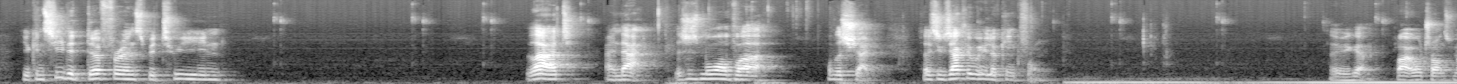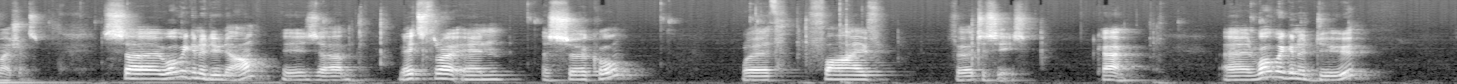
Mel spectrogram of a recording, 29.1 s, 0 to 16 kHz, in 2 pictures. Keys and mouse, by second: 1.6 click, 2.7 click, 4.3 click, 4.8 click, 9.3-9.7 middle drag, 10.6 ctrl+z, 11.5 ctrl+a, 13.0 middle click, 14.0 middle drag, 14.8 middle drag, 15.4 shift+right drag, 15.8-16.3 middle drag, 17.3 Escape, 18.0 shift+a, 22.0-23.3 drag, 26.0 g, 27.0 click, 27.9 click.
